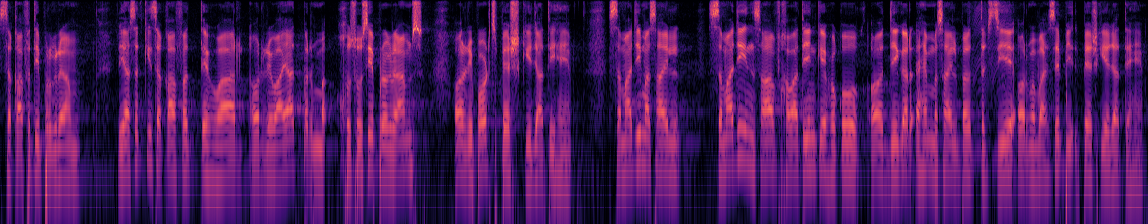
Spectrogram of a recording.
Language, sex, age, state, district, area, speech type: Urdu, male, 18-30, Uttar Pradesh, Saharanpur, urban, spontaneous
